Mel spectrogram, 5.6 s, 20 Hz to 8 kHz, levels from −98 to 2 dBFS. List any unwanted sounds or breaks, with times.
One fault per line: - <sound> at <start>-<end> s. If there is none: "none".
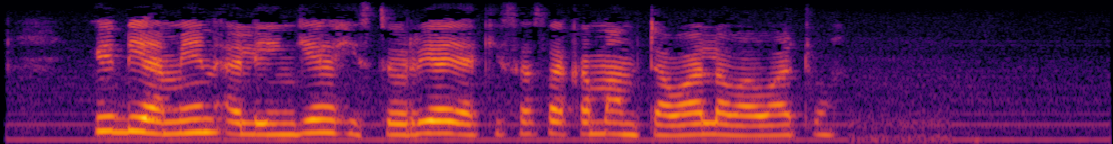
none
